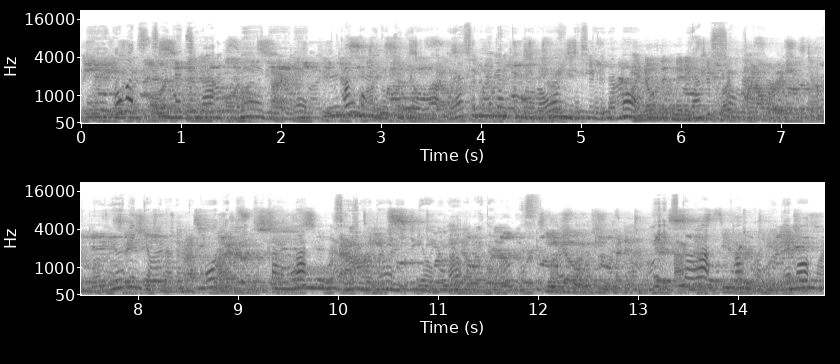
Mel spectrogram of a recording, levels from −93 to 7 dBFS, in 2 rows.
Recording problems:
chatter from many people; very loud; throughout; 3 dB above the speech

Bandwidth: 14.5 kHz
